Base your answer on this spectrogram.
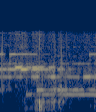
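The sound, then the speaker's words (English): A mobile phone rings with a faint, melodic electronic ringtone of repeated sustained tones. “Oh, sorry about that, my phone.”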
